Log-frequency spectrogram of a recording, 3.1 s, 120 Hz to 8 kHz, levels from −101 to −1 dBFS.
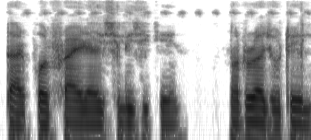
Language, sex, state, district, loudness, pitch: Bengali, male, West Bengal, North 24 Parganas, -18 LUFS, 100 Hz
